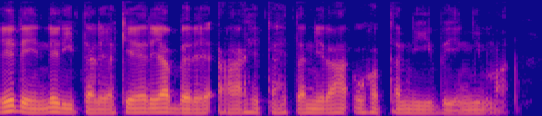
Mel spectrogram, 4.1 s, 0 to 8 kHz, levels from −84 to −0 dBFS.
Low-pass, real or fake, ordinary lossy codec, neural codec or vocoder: none; fake; none; codec, 16 kHz, 4.8 kbps, FACodec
